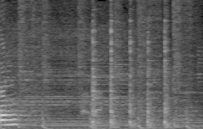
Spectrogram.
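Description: Wooden spatula stirring shrimp and vegetables in a wok, with a run of light scrapes and taps against the pan about a second in, over soft background music.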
